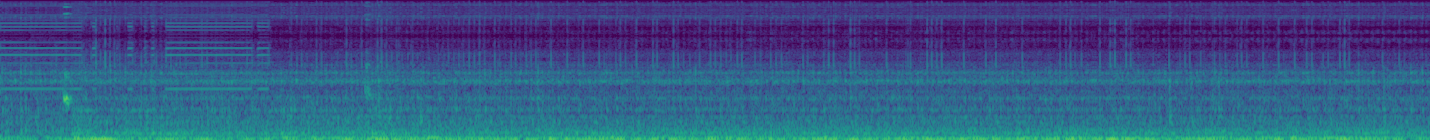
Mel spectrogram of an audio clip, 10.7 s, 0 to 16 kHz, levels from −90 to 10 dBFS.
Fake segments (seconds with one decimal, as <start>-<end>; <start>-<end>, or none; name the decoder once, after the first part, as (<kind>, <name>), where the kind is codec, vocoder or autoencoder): 5.6-6.8 (vocoder, BigVGAN v2); 8.2-9.0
